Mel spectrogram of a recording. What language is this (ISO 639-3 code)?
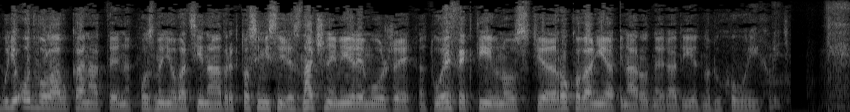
slk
